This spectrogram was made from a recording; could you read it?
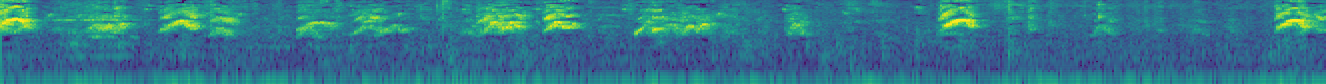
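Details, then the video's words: Cockatiel calls: a series of harsh, buzzy chirps repeated about every second, some paired in quick doubles, with a few sharper squawks toward the end against a quiet background. "COCKATİEL SOUND"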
